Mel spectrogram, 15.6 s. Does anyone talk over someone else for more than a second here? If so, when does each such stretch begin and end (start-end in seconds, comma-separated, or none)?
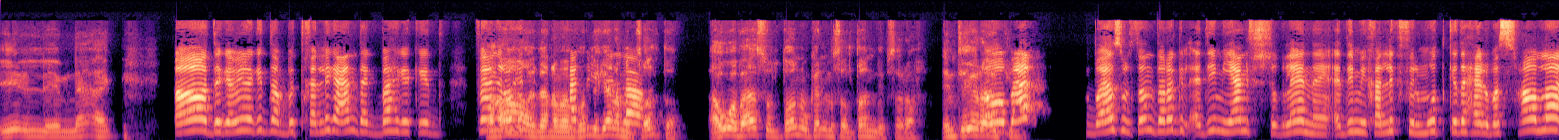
4.9-6.6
